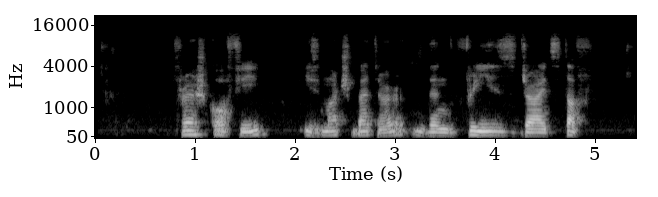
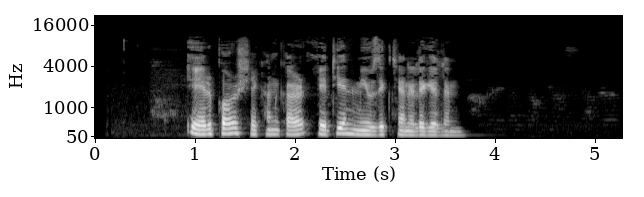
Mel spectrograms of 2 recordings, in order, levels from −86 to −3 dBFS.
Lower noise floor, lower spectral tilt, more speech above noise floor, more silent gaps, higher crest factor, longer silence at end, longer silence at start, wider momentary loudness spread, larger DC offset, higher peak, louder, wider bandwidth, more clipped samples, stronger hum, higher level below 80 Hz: about the same, -71 dBFS vs -69 dBFS; about the same, -6 dB/octave vs -6.5 dB/octave; second, 42 dB vs 51 dB; neither; about the same, 20 dB vs 20 dB; second, 0.5 s vs 1.6 s; about the same, 0.8 s vs 0.9 s; about the same, 8 LU vs 9 LU; neither; second, -10 dBFS vs 0 dBFS; second, -30 LUFS vs -19 LUFS; about the same, 11.5 kHz vs 11 kHz; neither; neither; second, -70 dBFS vs -64 dBFS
